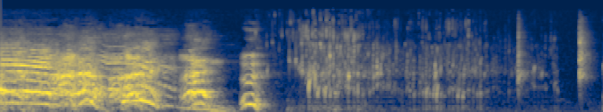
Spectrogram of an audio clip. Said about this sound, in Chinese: 我要将福王嘅肉割出嚟，将福王嘅血倒入酒情，大家一起吃他的肉，饮他的血。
